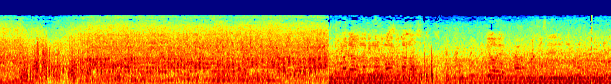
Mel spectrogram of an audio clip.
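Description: A ship's engine hums low and steady.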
